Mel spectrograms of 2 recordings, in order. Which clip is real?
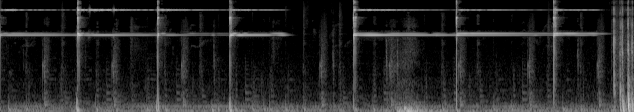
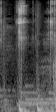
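The first.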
